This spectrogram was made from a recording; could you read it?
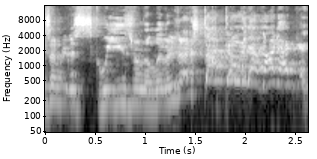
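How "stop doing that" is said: high-pitched, slow, drawn-out mock yell. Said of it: "she's all yelling at you".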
